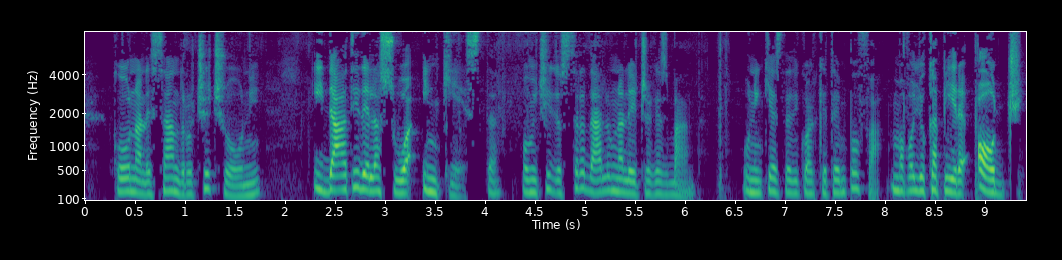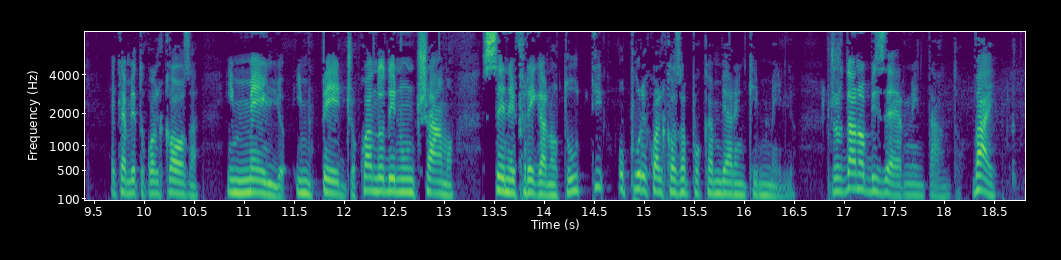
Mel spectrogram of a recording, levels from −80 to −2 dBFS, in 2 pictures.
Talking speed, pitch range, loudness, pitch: 150 wpm, 155-190 Hz, -23 LUFS, 170 Hz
